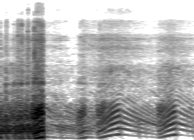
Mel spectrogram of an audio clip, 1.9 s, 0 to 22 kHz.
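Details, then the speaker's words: V-Modest 2511 top-handle chainsaw, Echo 2511 clone, high-speed jet adjusted toward about 12,000 rpm with tachometer: crisp, clean scream at full throttle dropping cleanly to idle with quick blips; normal high-speed run. "That's the way it sounds. It's good to tune by ear and one of these guys."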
